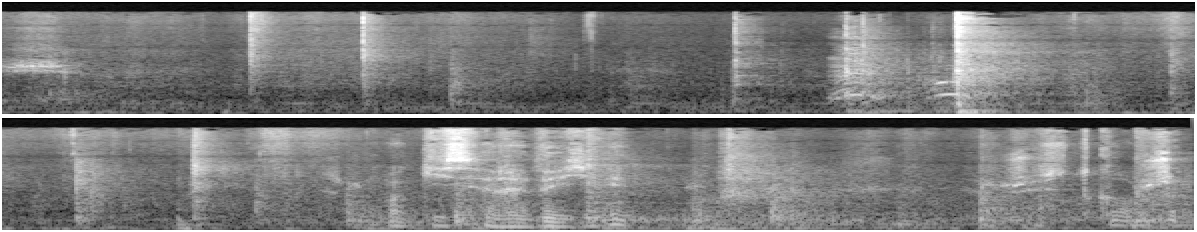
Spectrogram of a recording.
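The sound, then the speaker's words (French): A door slams shut with one loud thud partway through, surrounded by scattered knocks and clatter, with soft murmuring voices in the background. “Juste quand j'ai claqué la porte.”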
